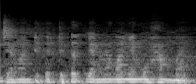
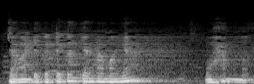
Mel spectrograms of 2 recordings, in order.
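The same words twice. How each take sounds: First: Said in the usual way. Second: NAMANYA lifted at the end, pause, then low MUHAMMAD; emphatic warning. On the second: Acted. Old man warning a visitor, emphatic with a suspenseful pause. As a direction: hold back the name after a rising namanya, then drop it.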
